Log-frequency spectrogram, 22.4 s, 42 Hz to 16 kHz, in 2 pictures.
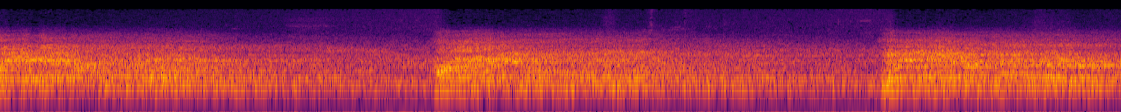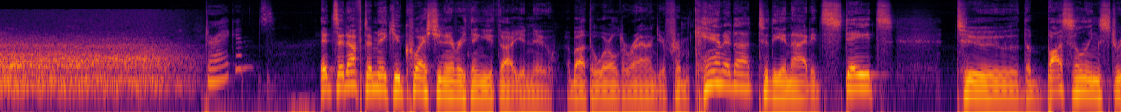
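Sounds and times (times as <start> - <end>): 
sky trumpets booming trumpet-like sky sound: 0.0 - 13.2
speech: 14.4 - 22.4.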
